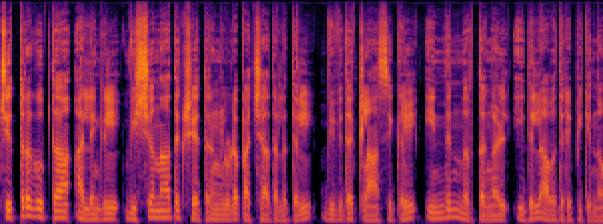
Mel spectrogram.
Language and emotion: Malayalam, neutral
